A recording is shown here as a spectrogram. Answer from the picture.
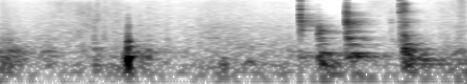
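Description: A clothes hanger knocking once, sharply, as a suit jacket is slipped off it, followed near the end by a few quieter clicks and cloth rustles as the hanger goes back on the rail.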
